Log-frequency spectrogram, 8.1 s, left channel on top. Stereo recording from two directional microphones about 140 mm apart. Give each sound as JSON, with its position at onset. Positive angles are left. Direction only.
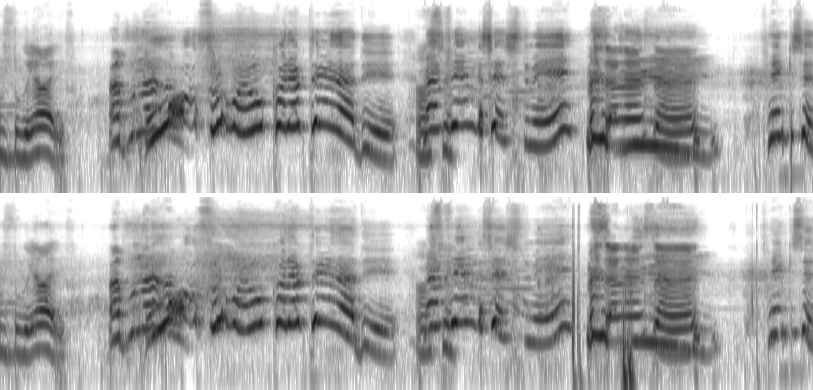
{"t": 0.0, "sound": "a child's voice", "side_deg": 30}
{"t": 1.0, "sound": "speech", "side_deg": -70}
{"t": 1.7, "sound": "a child's voice", "side_deg": 55}
{"t": 2.7, "sound": "a child's voice", "side_deg": 50}
{"t": 5.8, "sound": "speech", "side_deg": 5}
{"t": 7.7, "sound": "a child's voice", "side_deg": 60}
